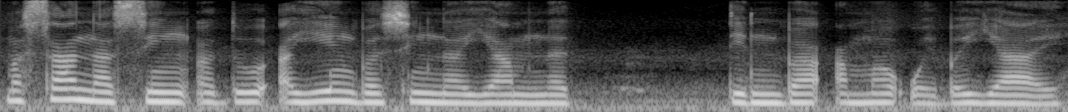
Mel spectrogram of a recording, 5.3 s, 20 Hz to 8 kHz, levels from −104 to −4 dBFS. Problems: background sounds at intervals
